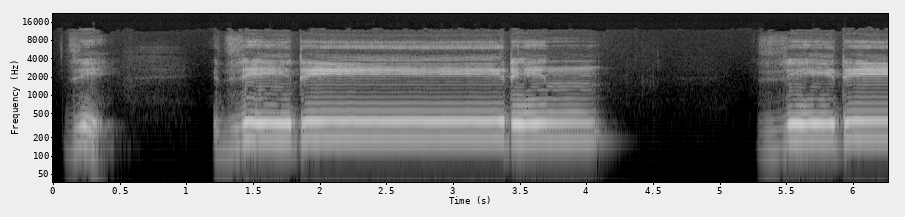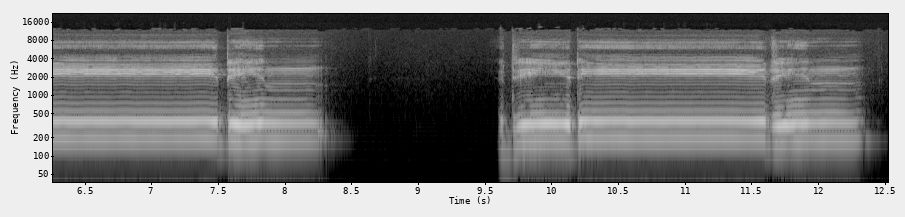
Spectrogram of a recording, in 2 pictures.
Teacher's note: Kesre konumunda ra harfi ince okunur. Tamamen Rize'nin risi, birinci hecesi, ri şeklinde kalınlık karıştırmadan okumamız gerekiyor.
